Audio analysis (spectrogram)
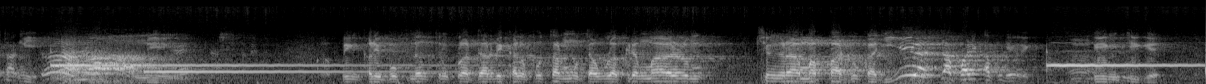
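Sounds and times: gamelan tones ringing: 0:00.8 - 0:05.7.

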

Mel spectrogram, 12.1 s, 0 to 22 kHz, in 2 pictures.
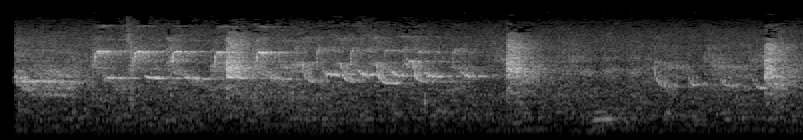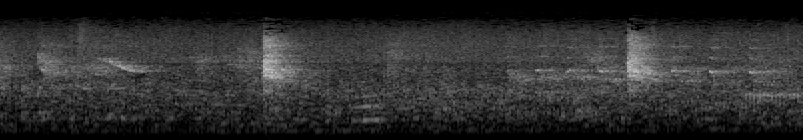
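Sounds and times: outdoor background noise: 0:00.1 - 0:12.0.

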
